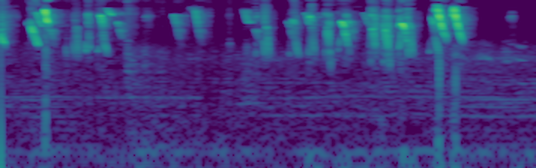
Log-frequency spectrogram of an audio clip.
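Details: Live recording of a free saffron finch: irregular high, sliding chirps, sparse at first and then bunched into a brighter cluster near the end, over a faint murmuring background.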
